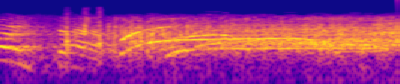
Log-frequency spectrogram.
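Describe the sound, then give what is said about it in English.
A large golf gallery cheers and applauds for a player's tee shot on the first hole of a professional tournament's opening round: a dense, steady roar of many overlapping voices whooping and shouting, holding level for about two seconds after a brief dip at the start. “And there was more loud applause after Sörenstam drove the ball on her first hole.”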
